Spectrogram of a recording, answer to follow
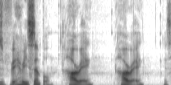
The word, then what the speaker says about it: Hare: is the mantra and it's very simple Hare Hare is how you say it Krishna is like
